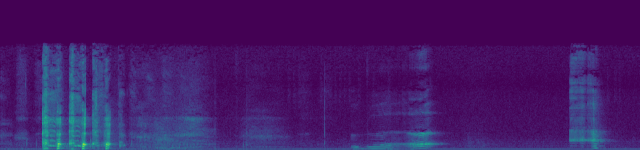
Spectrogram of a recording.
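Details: A pet getting over a cold fakes coughs for attention, then produces a real one: a quick run of about four sharp coughs, a rough exhale and brief vocal sounds.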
